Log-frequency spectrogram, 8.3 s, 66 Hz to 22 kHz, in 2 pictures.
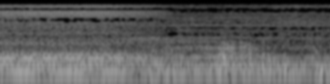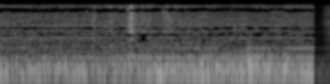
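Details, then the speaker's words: Bobcat T870 skid steer bought non-running at auction with drivetrain issues, started with a small spray of starting fluid: even, steady diesel idle about four beats a second, no knock, misfire or rough start; runs normally. "there wasn't any crazy major noises when the machine started up so i was pretty happy with how it turned out"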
